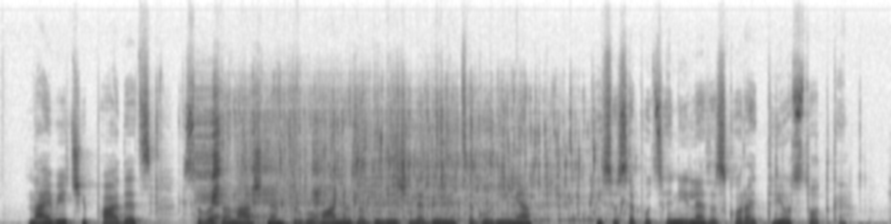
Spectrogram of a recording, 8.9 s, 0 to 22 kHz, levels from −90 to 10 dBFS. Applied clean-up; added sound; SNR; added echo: none; Hiss; 10 dB; none.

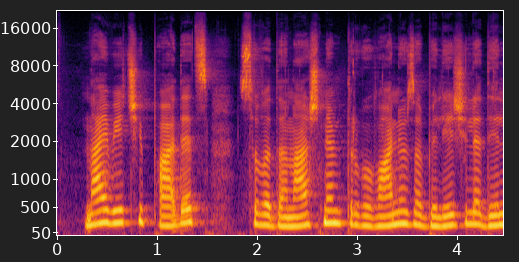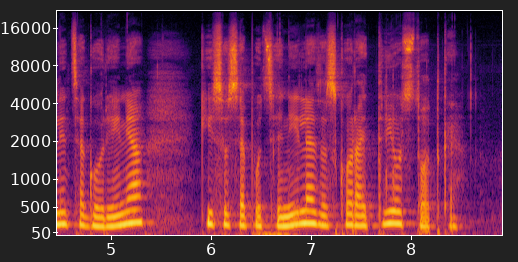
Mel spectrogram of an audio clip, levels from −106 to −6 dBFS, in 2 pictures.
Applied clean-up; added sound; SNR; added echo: none; none; none; none.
